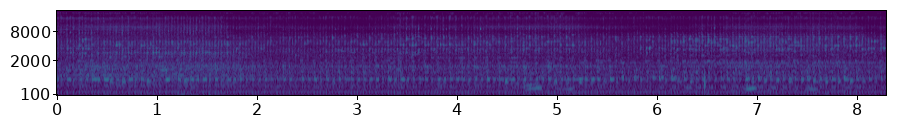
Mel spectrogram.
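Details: Recently repaired engine, quiet with no knocks when cold, now warm after revving. Oil pressure high, check-engine light off, vibrations. A light, steady tapping at about three per second under cabin hiss: engine knock of unknown origin.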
